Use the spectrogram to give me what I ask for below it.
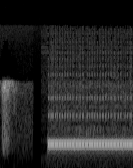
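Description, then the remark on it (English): A brief click and rustle, then a steady, loud electronic phone tone hums continuously, the ringing heard on the line while calling a woman back, with no voices. “So let's have you call her back, and she'll probably call you out on it, okay?”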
